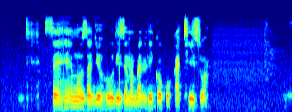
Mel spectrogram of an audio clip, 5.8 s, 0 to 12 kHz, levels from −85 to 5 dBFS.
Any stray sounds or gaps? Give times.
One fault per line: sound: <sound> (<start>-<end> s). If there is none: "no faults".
no faults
